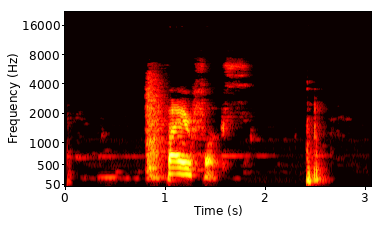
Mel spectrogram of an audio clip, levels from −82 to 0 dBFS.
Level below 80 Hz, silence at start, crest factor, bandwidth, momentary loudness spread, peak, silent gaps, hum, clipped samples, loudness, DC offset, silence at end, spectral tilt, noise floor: -64 dBFS; 0.8 s; 20 dB; 7.2 kHz; 23 LU; -2 dBFS; none; none; under 0.1%; -19 LUFS; under 0.1%; 0.5 s; -6 dB/octave; -64 dBFS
